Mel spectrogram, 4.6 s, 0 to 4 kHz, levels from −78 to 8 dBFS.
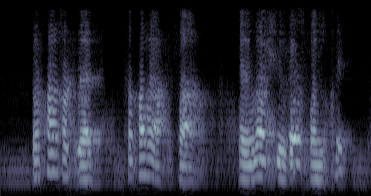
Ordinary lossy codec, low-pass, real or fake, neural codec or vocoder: none; 3.6 kHz; fake; codec, 16 kHz, 0.5 kbps, FreqCodec, smaller model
